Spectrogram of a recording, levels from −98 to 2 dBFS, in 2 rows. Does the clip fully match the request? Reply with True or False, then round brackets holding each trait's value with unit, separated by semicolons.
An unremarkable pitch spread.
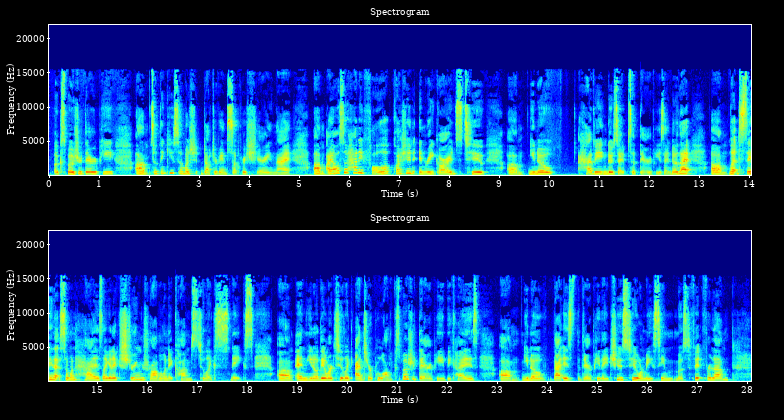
True (3.0 semitones)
